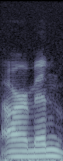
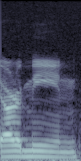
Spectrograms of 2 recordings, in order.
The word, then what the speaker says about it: Armin: And yes, I know it's pronounced Armin, but I like to say Armin because it's way more fun.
